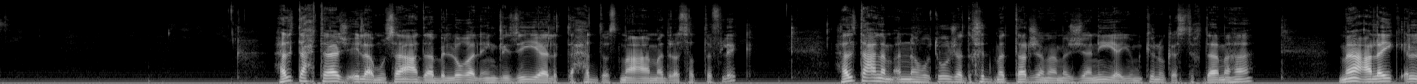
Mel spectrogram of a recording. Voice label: arabic; public schools; going to a public school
